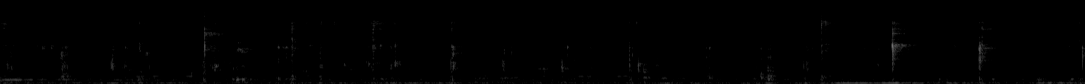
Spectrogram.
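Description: Faint close-up chewing of food: soft, irregular wet mouth clicks and smacks, with one sharper click about nine seconds in.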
